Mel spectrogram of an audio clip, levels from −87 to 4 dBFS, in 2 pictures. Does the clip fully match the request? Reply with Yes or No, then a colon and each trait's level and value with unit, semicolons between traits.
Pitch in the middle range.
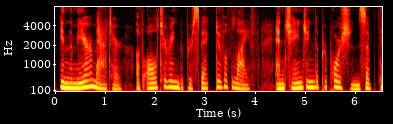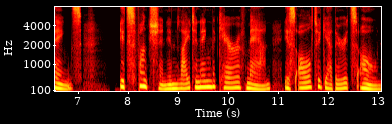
Yes: medium, 170 Hz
